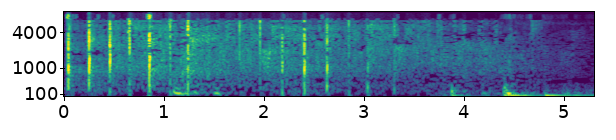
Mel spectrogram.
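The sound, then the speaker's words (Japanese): Welcoming applause in a church for a guest speaker, heard as a run of sharp, separate claps at an even pace that gradually soften. It sounds like only a few people clapping. “それではただいまから安息の力という題でもって先生からメッセージを伺いたいと思います。改めて歓迎の拍手”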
